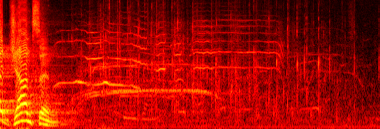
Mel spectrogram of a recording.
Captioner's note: audience applauding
